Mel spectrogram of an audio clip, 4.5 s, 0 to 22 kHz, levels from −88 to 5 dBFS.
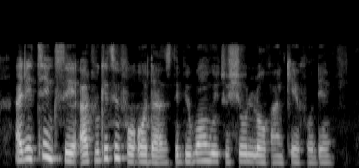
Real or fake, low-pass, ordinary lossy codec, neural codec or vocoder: fake; 7.2 kHz; none; vocoder, 44.1 kHz, 128 mel bands, Pupu-Vocoder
